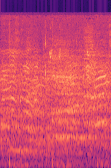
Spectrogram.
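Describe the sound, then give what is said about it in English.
A basketball dribbled during a game: three dull, evenly spaced bounces thud under a commentator's steady play-by-play voice. “Guarded out front by Blakely. Still on the dribble, works off a screen.”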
